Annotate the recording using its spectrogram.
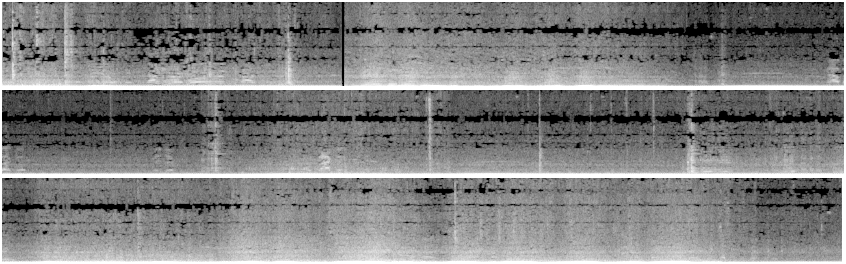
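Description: Rock-crawling buggy's engine idling and being revved in short blips as it climbs over a rock ledge on big tires, the revs rising and falling again and again. A burst of revs comes early, the engine settles to a lower, steadier note in the middle, and a quick run of blips, roughly one or two a second, fills the last several seconds.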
